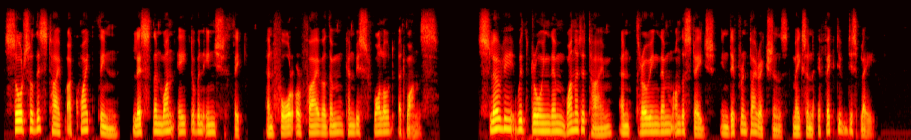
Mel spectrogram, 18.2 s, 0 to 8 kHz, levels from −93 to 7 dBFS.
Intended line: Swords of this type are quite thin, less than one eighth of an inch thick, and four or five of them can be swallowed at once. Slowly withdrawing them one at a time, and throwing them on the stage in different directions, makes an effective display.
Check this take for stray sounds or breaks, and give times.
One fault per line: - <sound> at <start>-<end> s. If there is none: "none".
none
